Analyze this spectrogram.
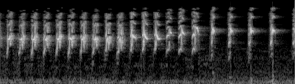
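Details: Lovebird uttering rapid squeaky chirps that run close together, then slow in the last second into a few separate, thinner high notes; faint low hum underneath.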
